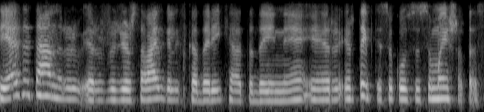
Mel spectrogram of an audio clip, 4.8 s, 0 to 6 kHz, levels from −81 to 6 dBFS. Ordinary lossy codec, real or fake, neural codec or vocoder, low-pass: Opus, 16 kbps; real; none; 5.4 kHz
